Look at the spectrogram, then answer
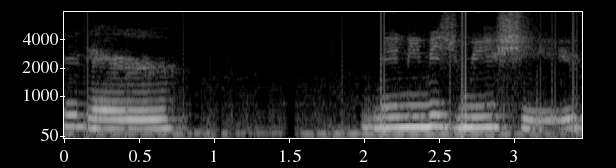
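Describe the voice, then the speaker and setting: The speaker uses a put-on character voice. An echo can be heard. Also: female-sounding voice, fairly high pitch for a woman. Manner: cute, playful.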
